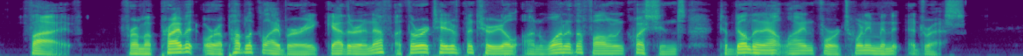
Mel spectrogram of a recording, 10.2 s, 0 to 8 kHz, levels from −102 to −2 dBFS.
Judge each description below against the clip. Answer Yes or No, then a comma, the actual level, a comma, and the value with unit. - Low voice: Yes, low, 105 Hz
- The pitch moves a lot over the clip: Yes, wide, 5.9 semitones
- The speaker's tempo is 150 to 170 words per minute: Yes, average, 160 wpm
